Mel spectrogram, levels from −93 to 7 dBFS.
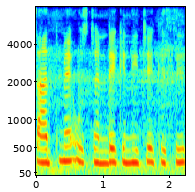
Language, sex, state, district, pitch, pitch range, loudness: Hindi, female, Bihar, Vaishali, 235 Hz, 230-245 Hz, -14 LUFS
